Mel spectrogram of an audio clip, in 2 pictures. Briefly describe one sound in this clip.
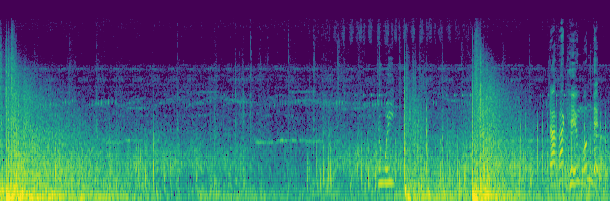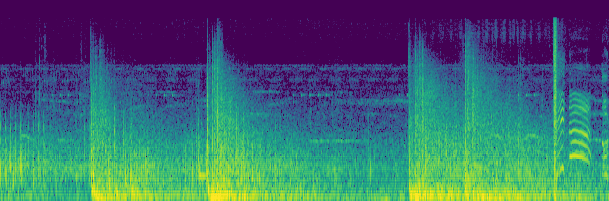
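Rifle shots crack loudly, one at a time, each followed by a long rolling echo.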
